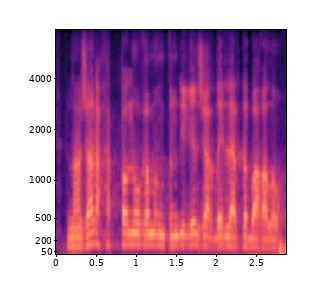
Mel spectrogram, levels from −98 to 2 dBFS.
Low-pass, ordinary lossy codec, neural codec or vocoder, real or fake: none; none; codec, 16 kHz, 0.8 kbps, ZipCodec; fake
